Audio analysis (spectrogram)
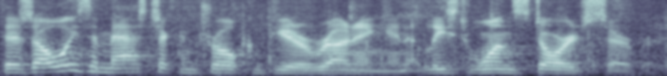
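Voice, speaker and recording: Earnest bunker professor, male, mid-pitched, measured and explanatory, faint background noise. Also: animated, pushed and bright. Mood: explaining calmly. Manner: explanatory, hesitant, reasoning. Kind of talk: audio drama acting.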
